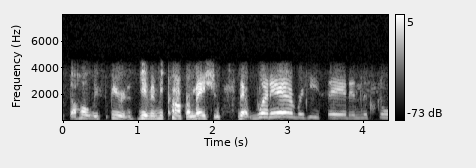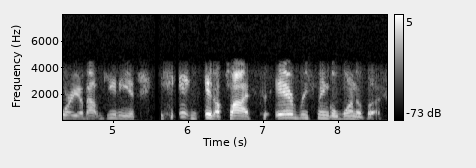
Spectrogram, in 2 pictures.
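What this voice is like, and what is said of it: Excited, shaking voice. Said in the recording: “I'm so excited right now. I don't know if you guys can hear it in my voice, but I am shaking”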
